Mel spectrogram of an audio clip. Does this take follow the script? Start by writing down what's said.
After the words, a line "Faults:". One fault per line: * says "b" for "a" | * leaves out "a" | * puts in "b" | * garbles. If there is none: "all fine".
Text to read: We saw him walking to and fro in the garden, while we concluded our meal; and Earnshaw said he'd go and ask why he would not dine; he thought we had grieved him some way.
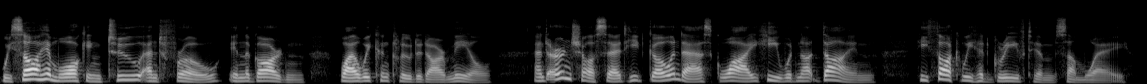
We saw him walking to and fro in the garden, while we concluded our meal; and Earnshaw said he'd go and ask why he would not dine; he thought we had grieved him some way.
Faults:
all fine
